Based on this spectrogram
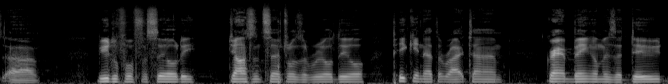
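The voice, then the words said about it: Strong regional accent. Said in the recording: “you sound like you had a great time in the mountains... My accent's probably worser than it was before.”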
